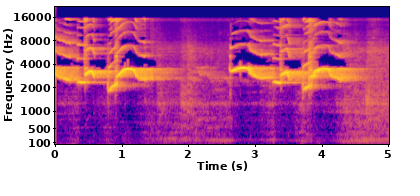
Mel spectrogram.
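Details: Lure song of an Oriental magpie-robin, meant to draw a reply from a bird that has stopped singing: two loud phrases of long, level, high whistles with upswept and looping slurs, separated by a short pause.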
